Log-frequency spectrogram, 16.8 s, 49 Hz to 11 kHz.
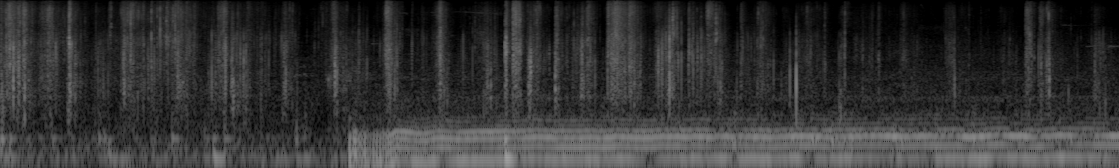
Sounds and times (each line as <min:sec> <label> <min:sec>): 0:00.0 footsteps on fall leaves 0:16.7
0:04.9 boat motor in distance 0:16.7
